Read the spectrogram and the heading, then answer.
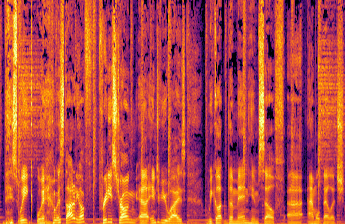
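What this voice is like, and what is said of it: Australian accent. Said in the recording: “down here in Australia. Couldn't you tell from my accent?”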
